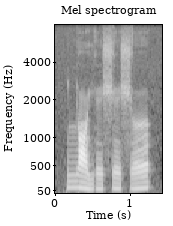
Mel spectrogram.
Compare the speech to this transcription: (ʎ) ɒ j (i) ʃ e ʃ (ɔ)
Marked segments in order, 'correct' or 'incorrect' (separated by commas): correct, incorrect, incorrect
